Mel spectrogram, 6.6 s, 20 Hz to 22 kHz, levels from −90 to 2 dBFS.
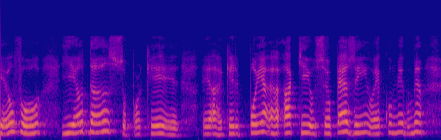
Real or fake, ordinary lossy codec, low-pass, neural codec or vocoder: real; none; none; none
